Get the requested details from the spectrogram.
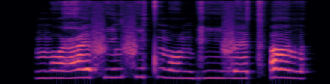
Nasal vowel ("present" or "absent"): absent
